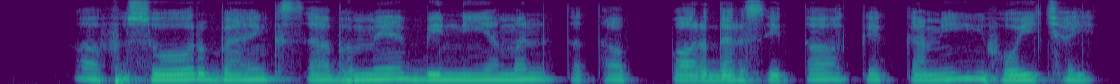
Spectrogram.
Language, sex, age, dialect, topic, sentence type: Magahi, male, 25-30, Western, banking, statement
